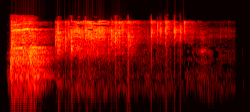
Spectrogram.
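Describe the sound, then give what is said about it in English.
A glass of juice is knocked over by a weak, shaking hand, tipping with a sharp clattering knock and a brief ringing tone, followed by a couple of seconds of lighter clinks and rattles as it settles and the juice spills. Fairly loud, no voices. “since she was feeling weak, her hand was shaking, and she knocked over the glass,”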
